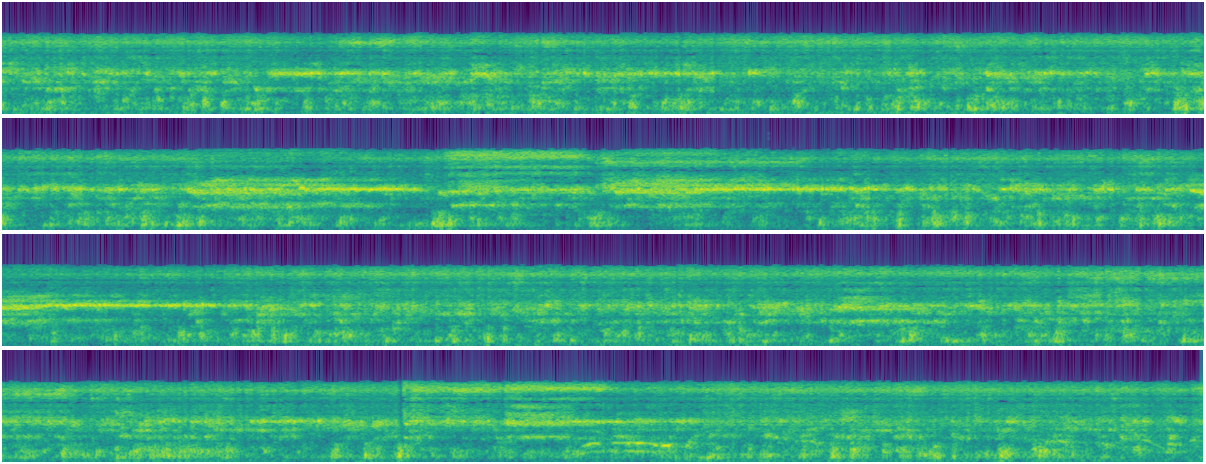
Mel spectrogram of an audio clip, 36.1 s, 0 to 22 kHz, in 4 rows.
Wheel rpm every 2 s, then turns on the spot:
230, 230, 240, 230, 230, 230, 220, 230, 230, 230, 230, 230, 230, 230, 230, 230, 230, 230.
none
